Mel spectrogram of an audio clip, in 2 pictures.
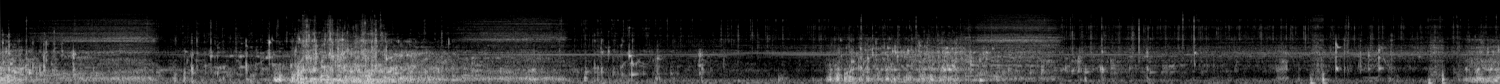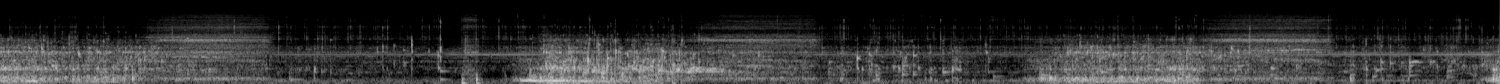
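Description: Scuba diver breathing through a regulator underwater: a high hiss on each inhale, then a loud gurgling rush of exhaled bubbles, repeating about every five to six seconds.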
